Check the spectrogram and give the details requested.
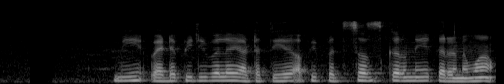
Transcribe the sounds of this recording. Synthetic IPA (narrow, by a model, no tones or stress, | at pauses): miːʋæɖəpiliʋəlajaʈət̪ejəa̰pipɾət̪i̥sãñskəɾəɳejəkəɾəɳəʋa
